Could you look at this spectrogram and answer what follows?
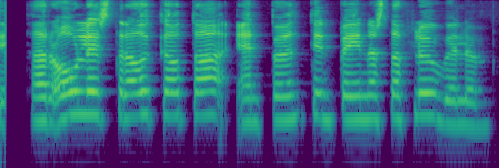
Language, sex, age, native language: Icelandic, female, 50-59, Icelandic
